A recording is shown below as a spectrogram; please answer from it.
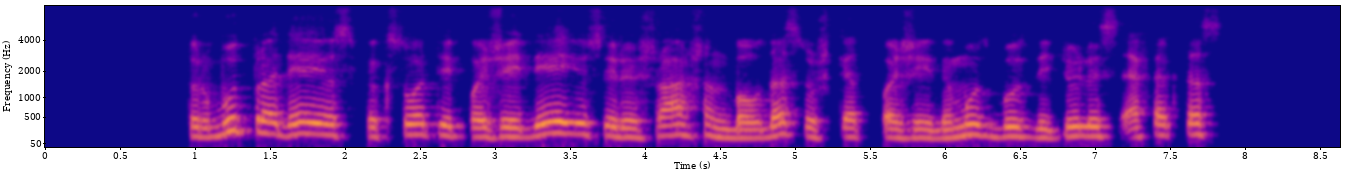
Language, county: Lithuanian, Telšiai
